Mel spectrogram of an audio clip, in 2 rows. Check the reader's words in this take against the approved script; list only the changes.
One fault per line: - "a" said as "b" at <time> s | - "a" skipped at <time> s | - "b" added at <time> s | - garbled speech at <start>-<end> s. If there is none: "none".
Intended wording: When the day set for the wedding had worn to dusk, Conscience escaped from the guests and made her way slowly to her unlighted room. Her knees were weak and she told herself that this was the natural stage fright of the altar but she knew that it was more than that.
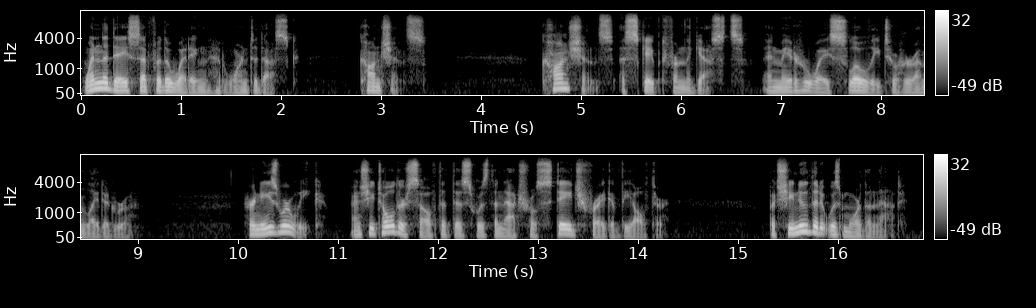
- "Conscience" added at 4.6 s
